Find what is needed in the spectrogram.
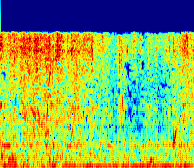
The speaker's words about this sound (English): there was nothing but jet black water, flowing swiftly.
